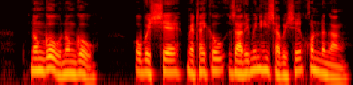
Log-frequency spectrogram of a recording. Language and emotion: Bodo, neutral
